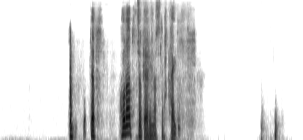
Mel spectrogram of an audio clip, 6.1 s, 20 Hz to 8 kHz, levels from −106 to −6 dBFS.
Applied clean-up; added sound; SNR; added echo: neural mask model Resemble Enhance denoiser.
